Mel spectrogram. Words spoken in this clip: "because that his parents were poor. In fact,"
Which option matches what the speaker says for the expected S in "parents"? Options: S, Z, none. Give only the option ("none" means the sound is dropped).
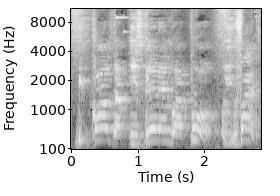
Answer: none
